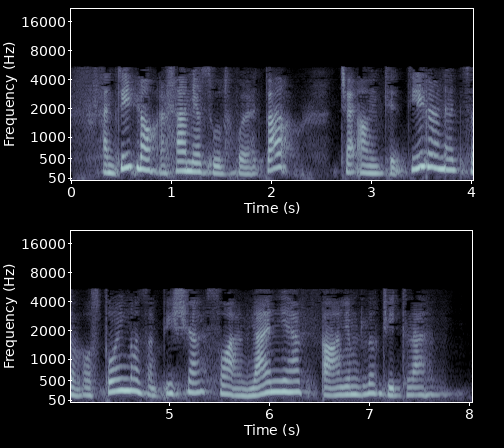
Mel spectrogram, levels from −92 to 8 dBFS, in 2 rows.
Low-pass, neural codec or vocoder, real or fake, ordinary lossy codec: 5.4 kHz; codec, 16 kHz, 0.5 kbps, FreqCodec, larger model; fake; MP3, 24 kbps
